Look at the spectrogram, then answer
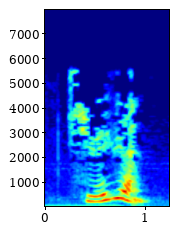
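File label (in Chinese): "学院", Mandarin Chinese; hsk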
